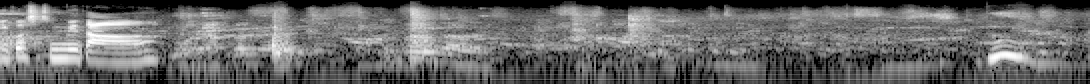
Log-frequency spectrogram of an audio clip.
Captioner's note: blowing on it before taking a bite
